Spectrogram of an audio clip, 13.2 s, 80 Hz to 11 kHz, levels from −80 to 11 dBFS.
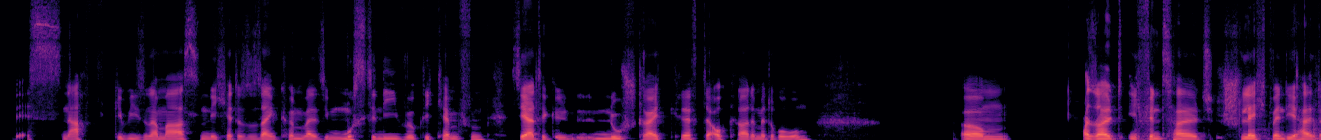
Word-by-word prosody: d - - -11
es - - -12
nachgewiesenermaßen 105 -1 -3
nicht 100 0 -6
hätte 100 - -3
so 95 0 -12
sein 95 +1 +1
können, 110 0 -5
weil 95 -1 +1
sie 100 +1 -10
musste 115 +4 -4
nie 110 0 -4
wirklich 110 0 -5
kämpfen. 115 +5 -4 0.2
Sie 105 - +6
hatte 95 -1 +2
genug 110 +3 -3
Streitkräfte, 115 +3 0
auch 105 -1 +1
grade 100 0 -1
mit 100 -1 -4
Rom. 105 +8 -2 1.5
Ähm, 95 -3 +3 0.7
also 110 0 +6
halt 110 -1 +6
ich 120 -2 -3
finde 115 -3 +1
es - - -12
halt 100 -2 +3
schlecht, 115 0 +2
wenn 110 -2 +3
die 105 0 +2
halt 100 0 +2
105 Hz, 150 wpm, -25 LUFS, 100-110 Hz, 1.5 s, Sie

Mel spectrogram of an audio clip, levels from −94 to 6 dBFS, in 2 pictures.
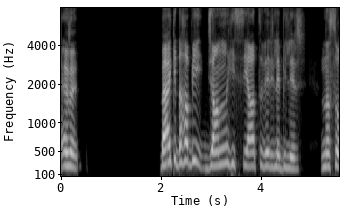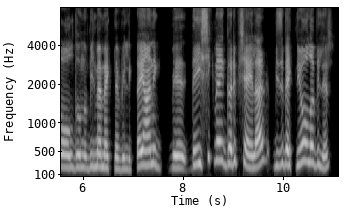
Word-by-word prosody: Evet. 240 -4 +1 1.6
Belki 290 +6 +6
daha 320 +2 +1
bir 265 -13 -5
canlı 250 +5 0
hissiyatı 250 -3 -4
verilebilir, 215 -4 -5 0.4
nasıl 230 +3 -2
olduğunu 215 -2 0
bilmemekle 210 -4 0
birlikte. 190 +3 -3
Yani, 255 -3 +3 0.2
ııı, 420 -1 +4 0.2
değişik 285 +9 -1
ve 335 0 +2
garip 280 +2 +1
şeyler 220 +3 +3 0.2
bizi 245 +4 -6
bekliyor 260 +3 +2
olabilir. 270 -8 0
245 Hz, 110 wpm, -25 LUFS, 220-280 Hz, 1.6 s, Belki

